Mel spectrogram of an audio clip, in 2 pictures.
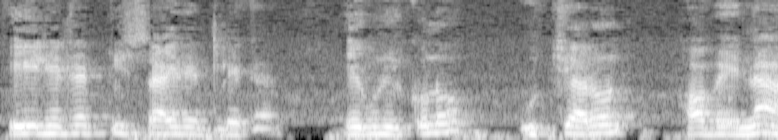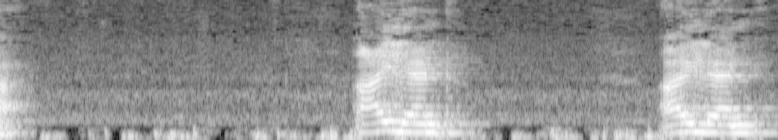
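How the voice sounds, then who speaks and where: A man teaches English spelling. He spells each word out letter by letter and then repeats it in a steady classroom manner. A faint hiss and a few clicks sit behind the voice. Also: high voice, rough recording. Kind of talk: spoken English lesson in Bengali.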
